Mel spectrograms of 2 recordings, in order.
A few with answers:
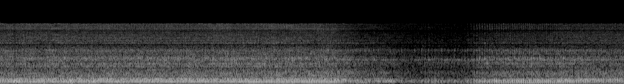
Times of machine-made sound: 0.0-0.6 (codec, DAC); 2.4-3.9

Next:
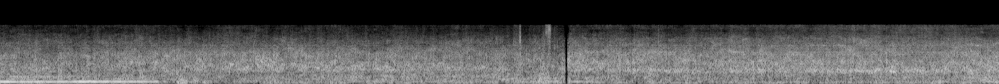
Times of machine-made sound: 0.0-10.0 (codec, HILCodec)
